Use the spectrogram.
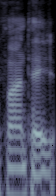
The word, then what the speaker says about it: Fontashia: I did say Fontashia. I didn't say Fantasia.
